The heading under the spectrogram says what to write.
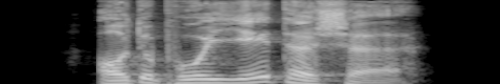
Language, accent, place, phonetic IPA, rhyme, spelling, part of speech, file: German, Germany, Berlin, [aʊ̯topɔɪ̯ˈeːtɪʃə], -eːtɪʃə, autopoietische, adjective, De-autopoietische.ogg
- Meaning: inflection of autopoietisch: 1. strong/mixed nominative/accusative feminine singular 2. strong nominative/accusative plural 3. weak nominative all-gender singular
